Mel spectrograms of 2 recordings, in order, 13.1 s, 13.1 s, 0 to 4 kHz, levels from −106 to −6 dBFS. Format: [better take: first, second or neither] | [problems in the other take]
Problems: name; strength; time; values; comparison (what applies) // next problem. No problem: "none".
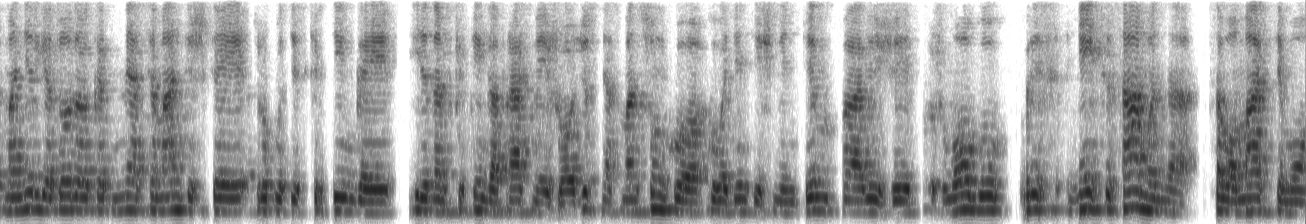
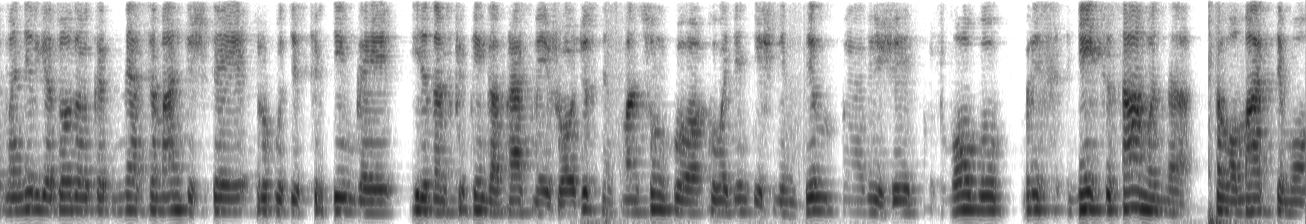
first | noise reduction (neural mask model DeepFilterNet 3)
